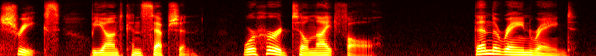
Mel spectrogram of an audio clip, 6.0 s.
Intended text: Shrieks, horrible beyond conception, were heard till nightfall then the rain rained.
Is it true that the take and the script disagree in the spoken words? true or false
true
